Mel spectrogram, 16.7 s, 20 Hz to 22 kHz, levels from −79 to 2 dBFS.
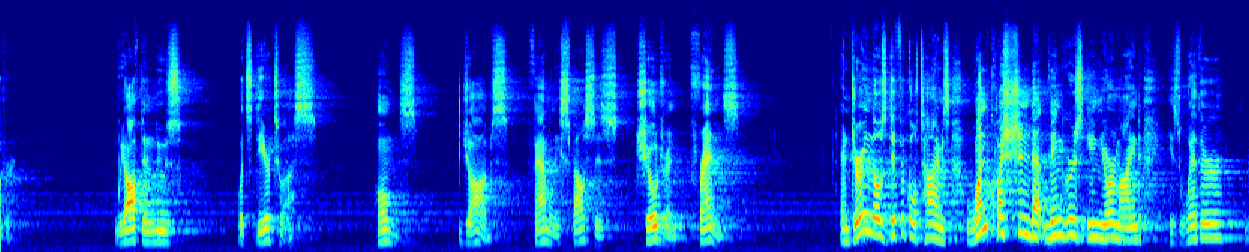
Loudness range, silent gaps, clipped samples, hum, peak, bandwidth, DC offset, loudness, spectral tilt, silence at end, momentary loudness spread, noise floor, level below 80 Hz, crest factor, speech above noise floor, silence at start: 9 LU; none; under 0.1%; none; -4 dBFS; 18.5 kHz; under 0.1%; -26 LUFS; -2.5 dB/octave; 0.1 s; 16 LU; -63 dBFS; -76 dBFS; 24 dB; 37 dB; 0 s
